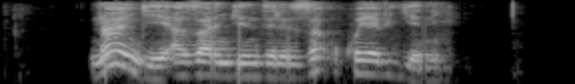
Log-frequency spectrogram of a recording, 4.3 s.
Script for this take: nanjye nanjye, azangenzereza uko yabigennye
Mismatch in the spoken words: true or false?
true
